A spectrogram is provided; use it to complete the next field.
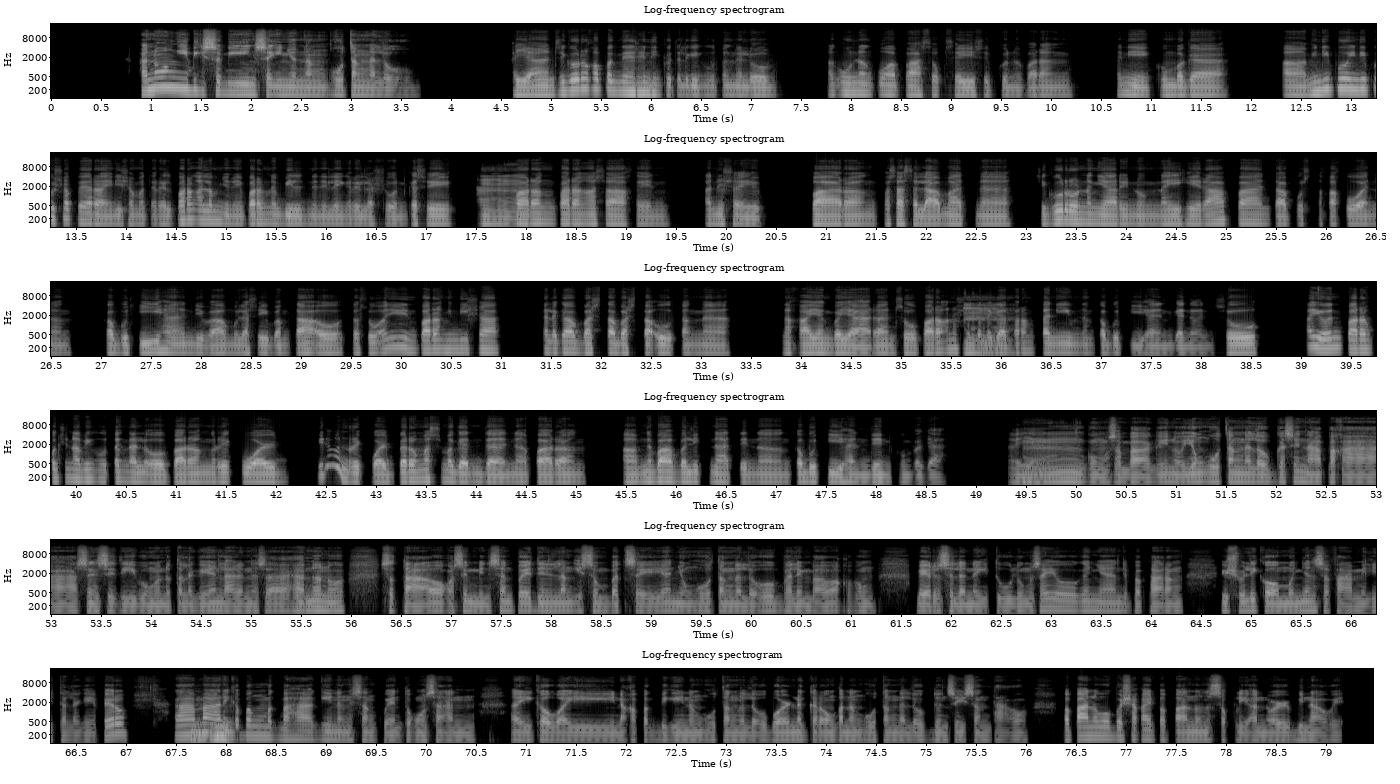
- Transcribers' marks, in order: other background noise; in English: "required"; in English: "required"; laughing while speaking: "ano 'no"
- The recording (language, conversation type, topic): Filipino, podcast, Ano ang ibig sabihin sa inyo ng utang na loob?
